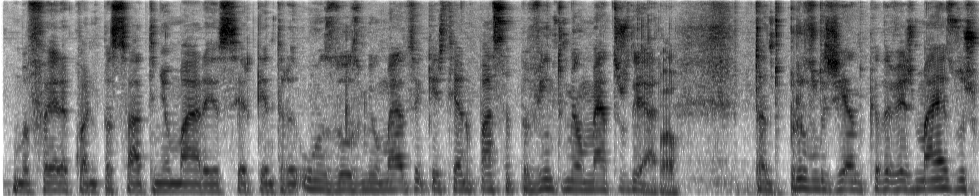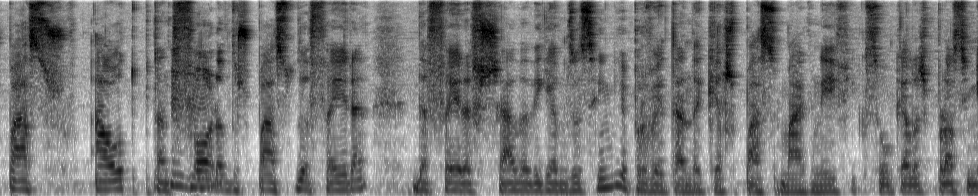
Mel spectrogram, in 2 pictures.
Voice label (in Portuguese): comercial; feira do alvarinho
